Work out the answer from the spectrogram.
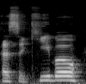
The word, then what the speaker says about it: Essequibo: KLZ7618 said, hey, shout out, it's pronounced Essequibo.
